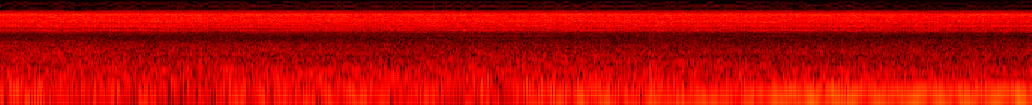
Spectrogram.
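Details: Cicadas calling in a summer forest on a low mountain not far from a road, a dense chorus forming one unbroken, high, hissing drone that holds steady without pause throughout, with a faint low rumble beneath.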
